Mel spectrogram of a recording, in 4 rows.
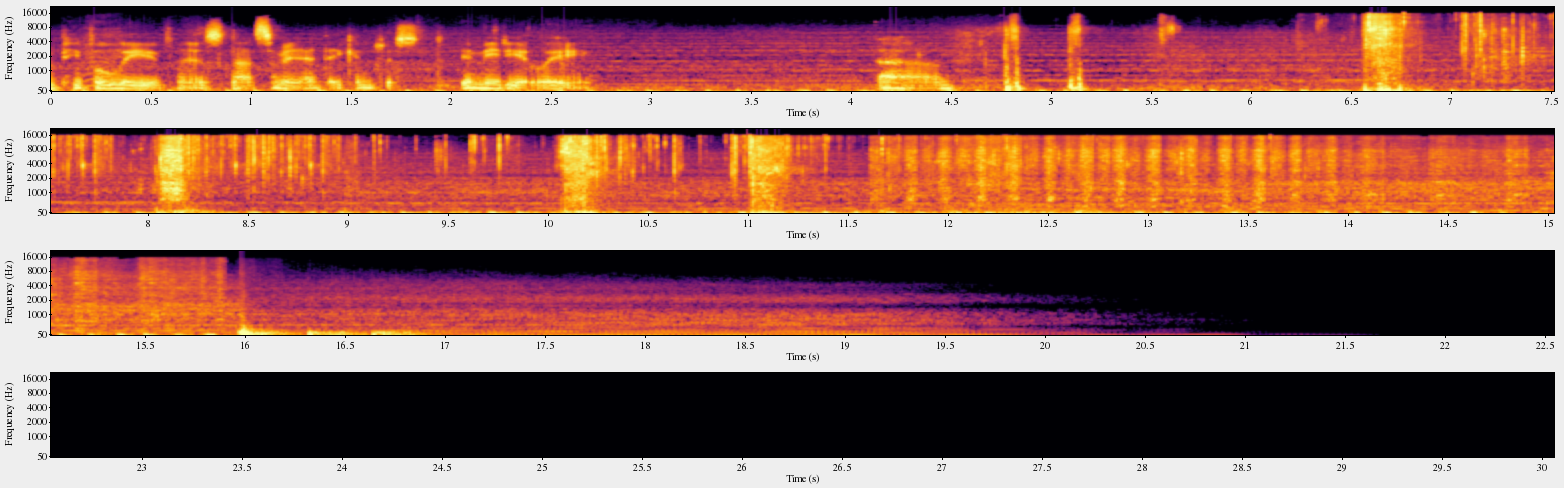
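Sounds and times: dark film score: 0.0s - 21.0s
low drone: 0.0s - 21.0s
wooden knocks and cracks: 6.6s - 12.8s, 15.9s - 17.0s.

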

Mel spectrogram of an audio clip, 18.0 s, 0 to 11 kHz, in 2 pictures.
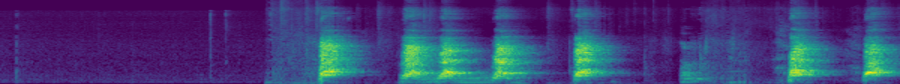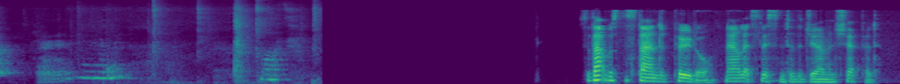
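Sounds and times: dog barking: 3.1s - 6.2s, 7.8s - 9.6s.

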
